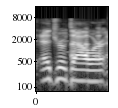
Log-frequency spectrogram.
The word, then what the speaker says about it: Edradour: The tour guide said it's Edradour as in flower.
